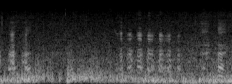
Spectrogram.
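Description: A voice making a rapid, quavering call, about ten pulses a second on one pitch, in two runs: the first stops just after the start, the second begins a little past one second in. Wind rumbles on the microphone underneath.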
